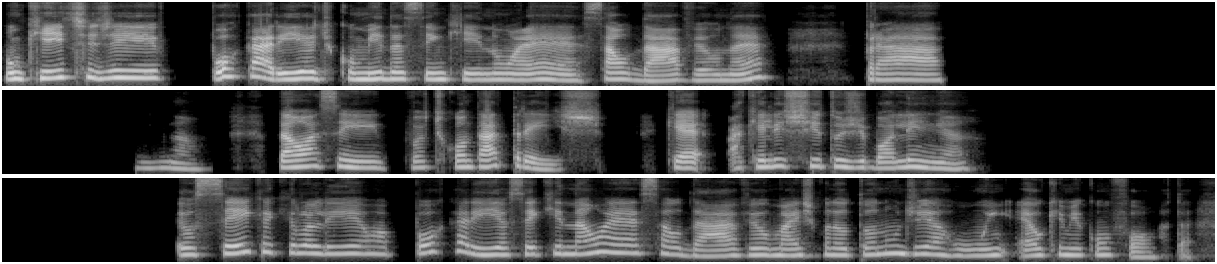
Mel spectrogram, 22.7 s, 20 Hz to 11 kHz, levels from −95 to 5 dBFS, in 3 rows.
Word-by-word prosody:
Um 215 +1 +7
kit 255 +4 +5
de 255 +1 +5 0.3
porcaria, 235 -7 +6
de 220 - -7
comida 225 0 +3
assim 215 -1 +1
que 210 -1 -2
não 205 0 0
é 195 -2 +1
saudável, 185 -2 +1
né. 210 +9 -1 0.6
Pra 195 -1 +1 2.5
Não. 185 -4 -11 0.4
Então 215 +2 +5
assim, 225 -5 -2
vou 205 - -7
te 230 +2 -11
contar 225 +2 +2
3, 160 - -3 0.4
que 210 - -1
é: 195 -2 +2
aquele 225 +6 -2
Cheetos 235 -1 -2
de 210 0 -4
bolinha? 190 -3 -3 2.6
Eu 230 +1 -1
sei 265 +6 +2
que 320 - -5
aquilo 290 -2 -4
ali 260 -1 -2
é 265 -1 -4
uma 245 -1 -8
porcaria, 285 -6 -2
eu - - -7
sei 240 +1 -3
que 260 +3 -6
não 250 +5 -1
é 290 -3 -1
saudável, 220 -5 -3
mas 210 -1 -3
quando 225 +2 -5
eu 220 - -2
estou 230 +2 -7
num 270 +2 -2
dia 255 -2 -3
ruim, 205 +1 -6
é 195 - -4
o 215 - -4
que 220 +2 -8
me 220 -1 -3
conforta. 160 -8 -10
220 Hz, 135 wpm, -22 LUFS, 200-245 Hz, 2.6 s, Um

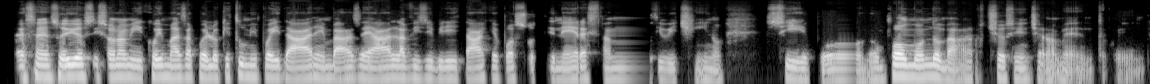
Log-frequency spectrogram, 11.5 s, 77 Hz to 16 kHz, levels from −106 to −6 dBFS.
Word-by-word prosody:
Nel 120 0 0
senso, 125 +1 +2
io 135 +1 +7
si 135 0 -5
sono 130 0 +2
amico 125 0 0
in 130 +1 +2
base 120 +1 +2
a - - -1
quello 120 -1 +2
che 130 +1 -6
tu 140 0 -2
mi 130 -1 -3
puoi 120 -1 +2
dare, 115 +3 +3
in 115 0 -3
base 115 +3 +1
alla 115 +2 +3
visibilità 115 -1 -2
che 115 0 -7
posso 110 0 -3
ottenere 105 +2 -2
standoti 110 0 -10
vicino. 100 -1 -8 0.4
Sì, 105 -3 -2
boh, 100 0 -3
è - - -9
un 110 - -4
po' 135 +4 +7
un 130 - +2
mondo 125 0 +3
marcio 110 +3 -3
sinceramente, 110 -1 -7
quindi. - - -16
115 Hz, 175 wpm, -23 LUFS, 110-125 Hz, 0.4 s, io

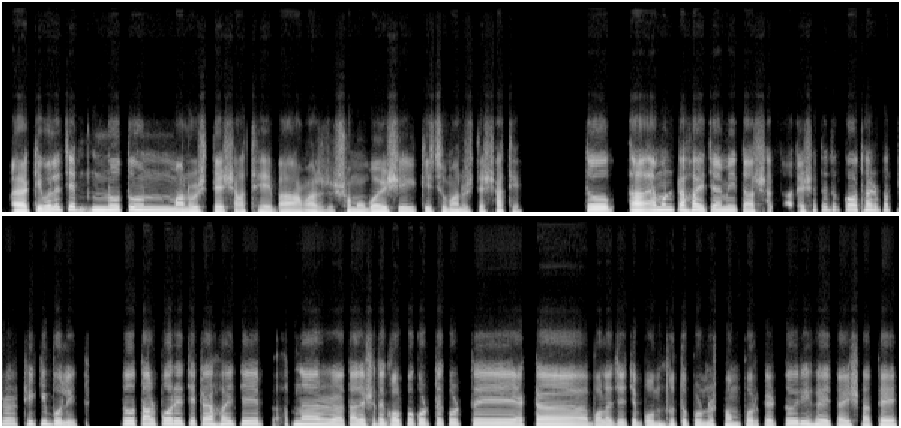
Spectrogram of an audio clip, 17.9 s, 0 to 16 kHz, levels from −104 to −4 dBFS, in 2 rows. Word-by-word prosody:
আ - - +8 0.2
কি - - +3
বলে 190 +4 +3
যে 230 - +4 0.2
উম 180 - +6
নতুন 195 +1 +3 0.3
মানুষদের 145 0 +1
সাথে 120 +1 -4 0.2
বা 125 - +2
আমার 110 0 -1 0.3
সমবয়সী 135 -2 +1 0.2
কিছু 120 +2 -3
মানুষদের 105 +1 -4
সাথে। 145 -7 -2 0.7
তো 195 - +4 0.4
আ - - +9 0.2
এমনটা 205 +1 +3
হয় 210 -3 +4
যে - - -1
আমি 185 0 +1
তার 135 -1 0
সা 150 - -12
তাদের 125 +1 -7
সাথে 210 - -8
তো 225 - -6
কথার 200 +1 +1
বার্তা 205 0 -5 0.2
ঠিকই 210 +1 -2
বলি। 165 -6 0 0.5
তো 205 - +1 0.2
তারপরে 205 +2 +2
যেটা 205 0 -1
হয় 205 0 +1
যে 210 - +1 0.2
আ - - -71 0.2
আপনার 195 0 +2 0.2
আ - - +2
তাদের 170 +1 +2
সাথে 185 -1 -1
গল্প 165 -1 +1
করতে, 190 0 -1
করতে 185 +1 -2 0.4
একটা 180 +3 0 0.5
বলা 160 +1 0
যায় 165 -1 -2
যে - - 0
বন্ধুত্বপূর্ণ 160 +3 -2 0.2
সম্পর্কের 150 +2 -2
তৈরি 200 0 +1
হয়ে 165 -3 +2
যায়। 140 +1 0
সাথে 150 +1 -1
165 Hz, 175 wpm, -22 LUFS, 145-195 Hz, 0.7 s, আ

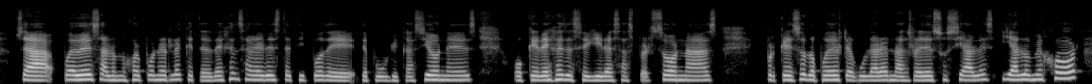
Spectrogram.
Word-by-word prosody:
sea, 200 -3 +5
puedes 220 +1 +4
a 205 - +2
lo 200 - 0
mejor 200 +1 -3
ponerle 215 +1 -1
que 210 -2 -6
te 180 -1 -4
dejen 200 +7 -3
salir 210 -3 0
este 210 -1 -2
tipo 205 +1 -3
de 180 -3 0
de 185 - -2
publicaciones, 200 +3 -1 0.4
o 190 -2 -4
que 200 -1 +1
dejes 205 +3 +3
de 215 - +2
seguir 190 0 0
a - - +2
esas 185 -1 -7
personas 200 +1 0 0.5
porque, 215 -1 -1
eso 235 +4 0
lo 210 -2 +1
puedes 210 +1 +1
regular 195 -1 -1
en 200 0 0
las 185 -1 -1
redes 195 -1 +1
sociales 210 +1 -2
y 240 -2 +1
a 215 - +4
lo 225 0 +3
mejor 275 +6 +2
205 Hz, 200 wpm, -22 LUFS, 195-215 Hz, 0.5 s, sea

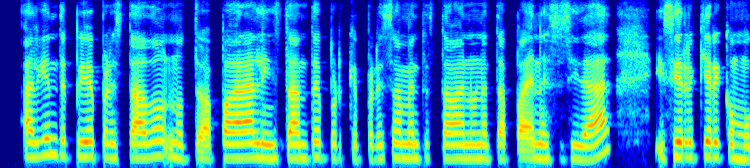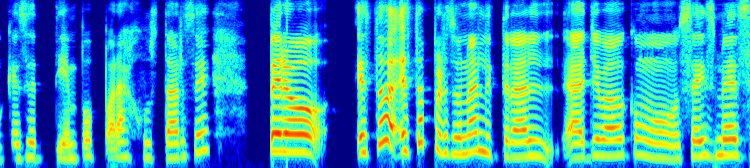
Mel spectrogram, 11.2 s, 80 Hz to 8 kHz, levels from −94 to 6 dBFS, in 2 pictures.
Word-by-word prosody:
alguien 230 +4 -4
te 230 - -7
pide 220 +1 -3
prestado, 210 +1 -4
no 200 - -8
te 185 - -9
va - - -2
a - - -34
pagar 205 -1 +1
al 210 0 0
instante 200 +2 -4
porque 195 0 -14
precisamente 200 +1 -8
estaba 195 0 -4
en 195 - -7
una 195 0 -6
etapa 190 - -6
de - - -2
necesidad 195 - -4 0.3
y - - -11
sí 220 - +1
requiere 215 0 -3
como 190 -2 -7
que 200 - -10
ese 215 +1 -7
tiempo 100 - -9
para 110 0 -3
ajustarse. 210 - -4 0.4
Pero 285 -2 +9 0.2
esta 280 +10 +4
esta 430 +9 +5
persona, 280 -5 +1
literal, 225 -4 0
ha 205 0 +4
llevado 235 +1 0
como 210 -6 -4
6 230 +3 -2
meses 240 0 +1
215 Hz, 205 wpm, -21 LUFS, 200-240 Hz, 0.4 s, Pero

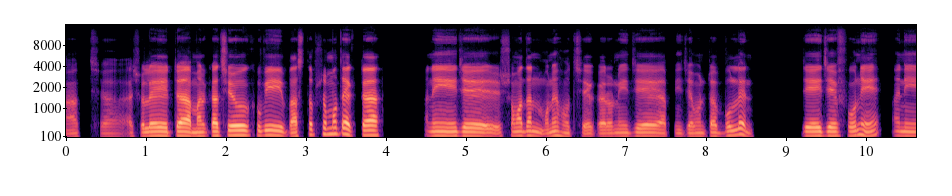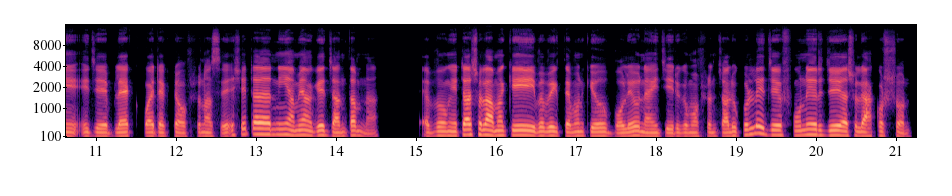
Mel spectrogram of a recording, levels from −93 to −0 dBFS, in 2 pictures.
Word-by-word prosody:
আচ্ছা, 105 +1 -12 0.3
আসলে 120 +3 0 0.2
এটা 130 +2 0
আমার 125 +1 +1
কাছেও 150 +3 +6 0.2
খুবই 155 +2 +1 0.3
বাস্তবসম্মত 170 +11 -1
একটা, 155 +2 +2 0.7
মানে, 135 -1 -3 0.2
এই 135 - +1
যে 130 - +4 0.5
সমাধান 135 +1 0
মনে 135 +6 -1
হচ্ছে। 110 -1 -8 0.2
কারণ 105 +1 -2
এই 115 - -4
যে 120 - 0 0.3
আপনি 110 - -15
যেমনটা 115 +1 -4 0.2
বললেন 160 +6 +1 0.7
যে, 135 - +1
এই 135 - +3
যে 135 - +4 0.2
phone-এ, 140 -1 0 0.3
মানে, 135 -1 -3 0.3
এই 125 - -4
যে 125 - -3 0.2
black 125 +1 0 0.2
white 125 0 -2
একটা 115 - -7
option 125 +2 -11
আছে, 115 0 -8 0.2
সেটা 185 +1 -1 0.2
নিয়ে 175 0 -2
আমি 155 - -2
আগে 145 +2 0
জানতাম 125 +5 -1
না। 100 - -11 0.7
এবং 135 +4 -3
এটা 150 +6 0
আসলে 170 -1 +1
আমাকে 150 +1 -1 0.2
এভাবে 135 +1 -1 0.2
তেমন 125 +2 -2
কেউ 130 -1 -1 0.2
বলেও 120 +5 -1
নাই 115 0 -2
যে, - - -13
এরকম 120 0 -6
option 120 +1 -9
চালু 120 +3 -1
করলে 185 +6 -1 0.2
যে 160 - +1
phone-এর 165 +3 -1
যে 155 - +1 0.2
আসলে 135 -1 -4
আকর্ষণ 130 -5 -7
135 Hz, 160 wpm, -21 LUFS, 120-150 Hz, 0.7 s, কাছেও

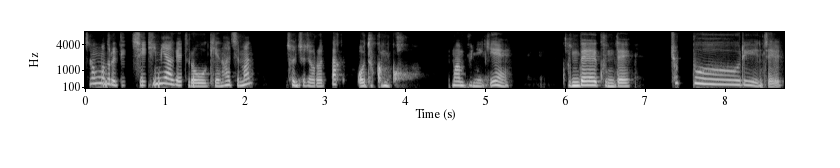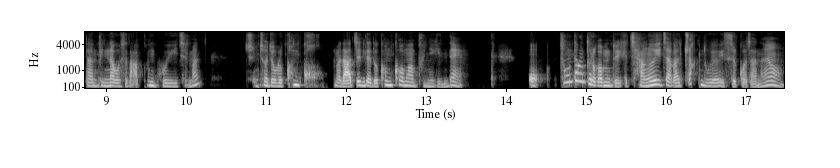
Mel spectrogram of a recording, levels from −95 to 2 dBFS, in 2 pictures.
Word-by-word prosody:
창문으로 290 -5 -2
빛이 200 +1 -7
희미하게 270 -3 +1
들어오긴 160 -2 -2
하지만 220 +5 -1 0.4
전체적으로 185 -6 -2
딱 255 - -2 0.2
어두컴컴한 190 +2 -3
분위기에 185 +1 -2 0.7
군데군데 185 -4 +3 0.5
촛불이 250 - -1
이제 180 - -6
일단 170 -2 -3
빛나고 175 -2 +1
있어서 160 0 -7
앞은 200 -2 +1
보이지만 160 - -4 0.5
전체적으로 170 -2 -1
컴컴한 220 +5 +1 0.2
낮인데도 170 +3 +6
컴컴한 205 -2 +3
분위기인데 155 +4 -5 0.8
어 - - +4 0.3
성당 385 +4 +3
들어가면 190 - +5
또 - - -1
이렇게 155 - -5
장의자가 195 -1 +3
쫙 270 - -3
놓여 170 -5 +1
있을 165 -4 -3
거잖아요. 175 - -1
190 Hz, 340 characters per minute, -23 LUFS, 165-220 Hz, 0.8 s, 낮인데도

